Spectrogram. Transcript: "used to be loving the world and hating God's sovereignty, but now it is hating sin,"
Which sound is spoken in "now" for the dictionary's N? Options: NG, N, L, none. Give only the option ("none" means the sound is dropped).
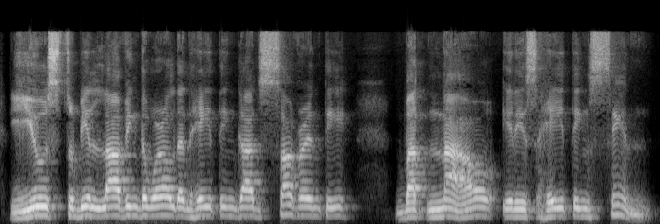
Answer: N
